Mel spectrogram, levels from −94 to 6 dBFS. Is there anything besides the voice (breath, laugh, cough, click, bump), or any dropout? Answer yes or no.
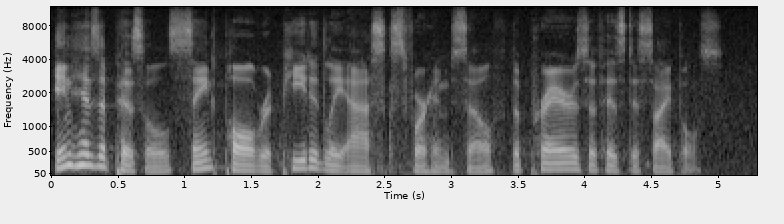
no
